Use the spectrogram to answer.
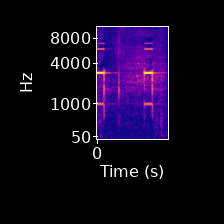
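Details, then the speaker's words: CPR metronome beeps from a ZOLL AED Plus travel trainer during a simulated rescue on a manikin with pads and a heart simulator: bright beeps about half a second apart, an adaptive metronome pacing compressions to at least 100 per minute. "the beats act as an adaptive metronome that monitors my compressions and tries to speed them up to at least 100 per minute"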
